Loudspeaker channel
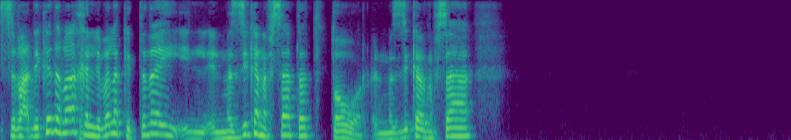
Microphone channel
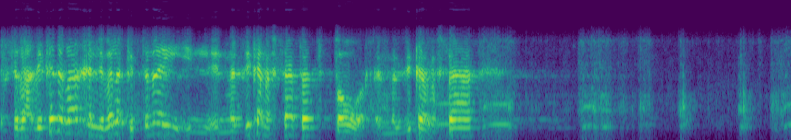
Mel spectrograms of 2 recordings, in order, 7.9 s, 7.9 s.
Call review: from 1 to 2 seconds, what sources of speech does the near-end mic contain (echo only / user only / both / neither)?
echo only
